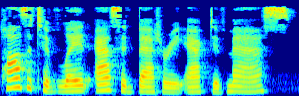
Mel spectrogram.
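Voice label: "positive lead-acid battery active mass", English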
